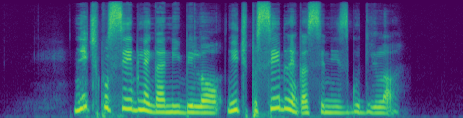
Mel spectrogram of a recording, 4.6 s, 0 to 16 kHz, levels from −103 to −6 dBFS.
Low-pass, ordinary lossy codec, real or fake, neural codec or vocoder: 14.4 kHz; none; fake; codec, 32 kHz, 1.9 kbps, SNAC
